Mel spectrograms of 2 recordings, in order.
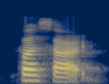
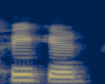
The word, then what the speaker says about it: facade: to his cave and asked us to pronounce facade. We all pronounced it as faked. Then he corrected us saying it should be pronounced at facad.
